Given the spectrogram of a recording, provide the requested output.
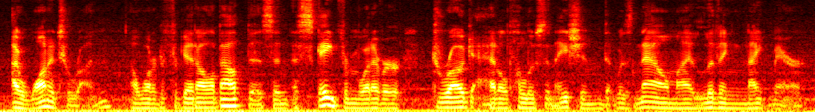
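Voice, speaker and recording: Low-voiced, shaken courier played by a man. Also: slight background noise. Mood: uneasy, haunted. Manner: confessional, dramatic storytelling. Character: shaken male delivery courier recording an eerie account. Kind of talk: first-person horror audio drama monologue.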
